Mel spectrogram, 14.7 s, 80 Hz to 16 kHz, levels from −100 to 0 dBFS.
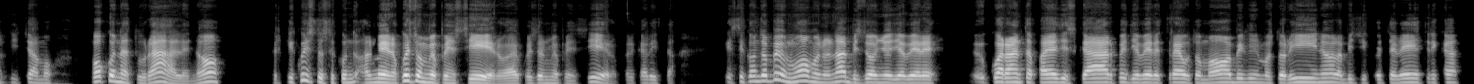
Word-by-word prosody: diciamo, 155 - -10 0.3
poco 210 +3 +1
naturale, 155 - -1
no, 185 - -1 0.4
perché 180 - -11
questo 245 -6 -3
secondo 165 +1 -6
almeno 160 -1 +4
questo 240 -1 +5
è - - +6
un - - -1
mio 160 - +4
pensiero 145 -5 +2
eh, 125 - -2
questo 135 +2 -5
è - - -1
il 140 - -9
mio 130 - -6
pensiero, 145 - -5
per 135 -1 -20
carità. 145 0 -12 0.5
Che - - -16
secondo 220 +3 -1
me 285 +3 0
un 225 -7 +1
uomo 215 -3 +1
non 160 +2 -3
ha 210 0 +6
bisogno 160 -1 0
di 155 - -2
avere, 150 -2 +2 0.3
uhm, 90 - -10
40 185 -1 +3
paia 175 +1 +3
di 170 -2 -2
scarpe, 175 +1 +2
di 160 - -7
avere 160 -1 +1
3 170 - -3
automobili, 165 +2 -1
il 165 - -8
motorino, 175 +4 -2
la - - -1
bicicletta 150 0 -10
elettrica. 165 0 -3
165 Hz, 185 wpm, -24 LUFS, 150-180 Hz, 0.5 s, è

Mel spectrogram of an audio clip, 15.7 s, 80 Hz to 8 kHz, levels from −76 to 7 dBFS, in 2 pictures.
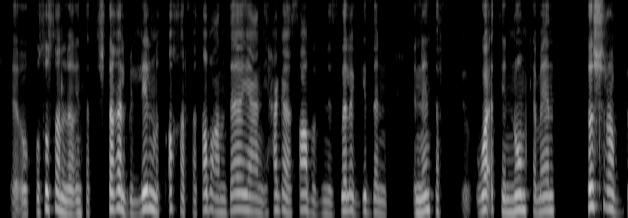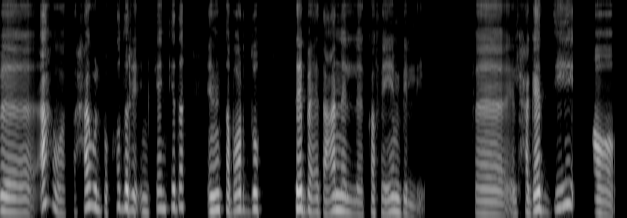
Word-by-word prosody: آآ - - -7
وخصوصًا 180 +8 0
لو 165 -5 +1
أنت 165 +2 -6
بتشتغل 220 +4 +3
بالليل 180 +7 +4
متأخّر، 200 0 -4
فطبعًا 180 +2 -4
ده 210 +1 +1
يعني 185 -6 -2
حاجة 200 -1 -2
صعبة 175 0 +1
بالنسبة 160 +4 -3
لك 200 -1 -2
جدًا 175 -4 -6 0.4
إن 170 +1 +2
أنت 205 0 0
في 185 - -19
وقت 215 +2 +4
النوم 190 +4 +3
كمان 195 0 -2 0.4
تشرب 230 -8 +5 0.6
قهوة، 165 -2 +2
فحاول 240 0 +1
بقدر 235 +6 -1
الإمكان 200 +4 -5
كده 245 +2 -3 0.3
إن 195 - +6
أنت 210 -1 0
برضه 210 +2 0 0.4
تبعد 200 -6 +4
عن 200 +4 +3 0.3
الcaffeine 175 +2 -3
بالليل. 145 -7 -12 0.6
فالحاجات 160 +5 +1
دي 230 - -4 0.2
آه. 165 -3 +2
195 Hz, 140 wpm, -26 LUFS, 170-215 Hz, 0.6 s, إن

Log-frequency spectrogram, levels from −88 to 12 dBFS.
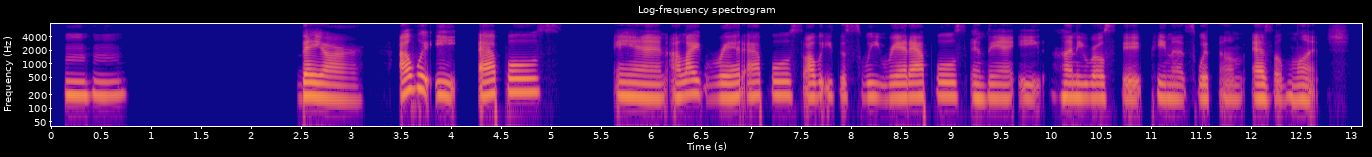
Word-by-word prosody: Mhm. 200 0 -2 1.7
They 190 +1 +7
are. 160 -3 -2 0.3
I 245 - +8
would 270 -3 +5
eat 195 -2 0 0.2
apples, 230 +3 +3 0.5
and 180 -2 +1
I 180 - -1
like 205 +2 +2
red 180 +2 0
apples, 200 0 -2
so - - -8
I - - +4
would 190 +2 -2
eat 195 - -8
the - - -5
sweet, 185 0 -5
red 180 +2 +1
apples 190 0 0
and 175 -1 -1
then 175 0 -2
eat 170 - -6
Honey 180 -1 +1
Roasted 175 - -3
Peanuts 170 -3 -5
with 165 -1 -2
them 80 0 -9
as 170 -2 +2
a - - -5
lunch. 165 -3 -7
185 Hz, 140 wpm, -24 LUFS, 175-195 Hz, 1.7 s, I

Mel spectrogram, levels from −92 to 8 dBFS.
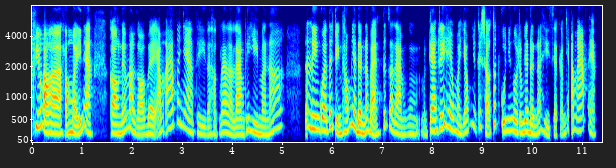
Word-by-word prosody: khiếu 340 0 +3
hoặc, 215 0 +8
à, 195 -2 +6
thẩm 225 +2 +3
mỹ 200 +2 +3
nè. 210 - +4 0.4
Còn 200 -1 +3
nếu 245 +5 -1
mà 240 - 0
gọi 170 -4 -2
về 185 -1 -1
ấm 220 +5 -1
áp 325 +6 +1
á 460 - -3
nha, 255 -8 -1
thì 185 -5 -8
là 170 - -8
thật 170 -3 -10
ra 220 +2 -2
là 180 -4 -2
làm 170 +1 +1
cái 260 +8 -5
gì 220 -4 -2
mà 175 -2 -3
nó 305 - -5 0.5
nó - - -2
liên 295 -3 +3
quan 260 -2 +5
tới 330 - 0
truyền 205 -4 +1
thống 240 - -1
gia 330 - +4
đình 220 -5 +4
á 260 - +1
bạn, 180 -8 +2
tức 350 +1 -8
là 290 - 0
làm, 190 -6 0
ừm, 185 +1 -10
ừm, 175 -6 -15
trang 250 +7 +4
trí 295 +7 +2
theo 305 -6 0
mà 225 -5 -4
giống 235 - -4
như 375 - -8
cái 340 +4 -7
sở - - 0
thích 415 0 -5
của 230 - 0
những 255 +2 -5
người 230 -3 0
trong 210 +2 -2
gia 240 - +3
đình 195 -2 -1
á, 235 - -4
thì 195 -8 -6
sẽ 160 +1 -8
cảm 170 +3 -9
giác - - -12
ấm 260 - -2
áp 255 +1 +1
nè. - - -5
220 Hz, 330 wpm, -23 LUFS, 190-270 Hz, 0.5 s, hoặc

